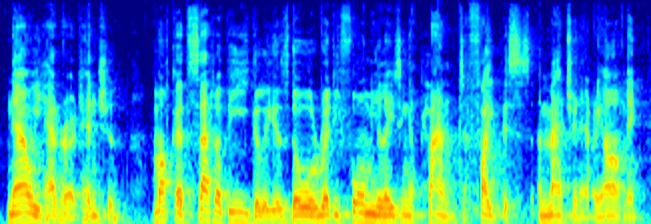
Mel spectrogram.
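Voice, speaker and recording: A man's voice: mid-range voice, fairly even intonation, brisk, a little mellow. A man reading scripted story narration as an amateur audiobook narrator.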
